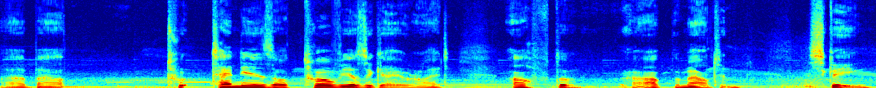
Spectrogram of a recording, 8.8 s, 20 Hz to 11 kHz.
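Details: Aphasia in a man after a stroke about 10–12 years ago, with reading difficulty and one side of the body weaker.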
